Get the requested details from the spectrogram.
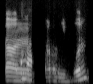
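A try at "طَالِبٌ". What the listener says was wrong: Tolibun panjang. Tolibun.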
